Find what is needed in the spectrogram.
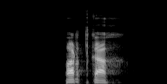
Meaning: prepositional of портки́ (portkí)
- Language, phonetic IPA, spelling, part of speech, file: Russian, [pɐrtˈkax], портках, noun, Ru-портках.ogg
